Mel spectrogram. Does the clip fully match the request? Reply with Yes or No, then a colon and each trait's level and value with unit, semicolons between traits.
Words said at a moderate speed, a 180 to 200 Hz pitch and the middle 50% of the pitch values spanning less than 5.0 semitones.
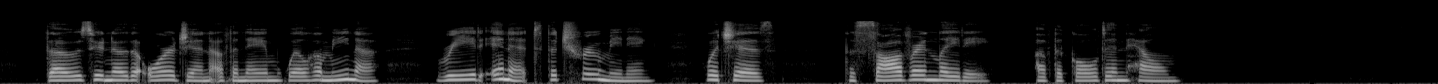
No: slow, 100 wpm; medium, 185 Hz; narrow, 2.6 semitones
